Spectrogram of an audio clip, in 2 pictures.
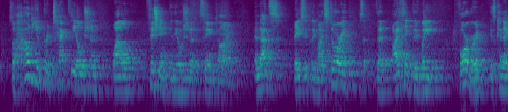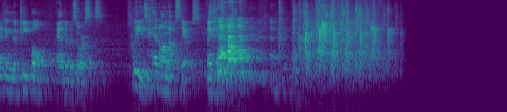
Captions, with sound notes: so how do you protect the ocean while fishing in the ocean at the same time? and that's basically my story that I think the way forward is connecting the people and the resources Please head on upstairs. Thank you [audience applause]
